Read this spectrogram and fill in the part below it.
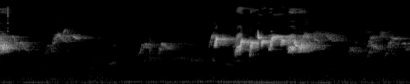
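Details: Red-whiskered bulbul song used for training: a short whistle, a few quiet notes, then a loud, tumbling, liquid warble lasting over a second and a softer trailing phrase.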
